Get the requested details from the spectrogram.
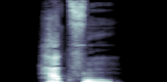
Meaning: plural of Hatz
- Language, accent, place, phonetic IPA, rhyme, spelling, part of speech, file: German, Germany, Berlin, [ˈhat͡sn̩], -at͡sn̩, Hatzen, noun, De-Hatzen.ogg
